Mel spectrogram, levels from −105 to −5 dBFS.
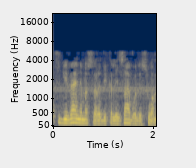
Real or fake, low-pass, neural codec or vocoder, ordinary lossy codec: real; 5.4 kHz; none; MP3, 24 kbps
